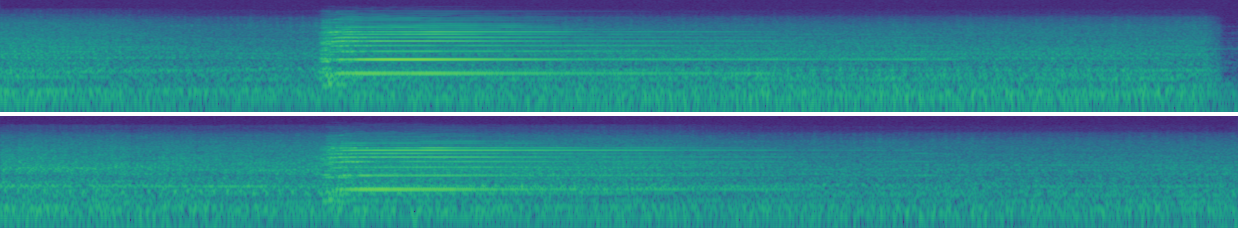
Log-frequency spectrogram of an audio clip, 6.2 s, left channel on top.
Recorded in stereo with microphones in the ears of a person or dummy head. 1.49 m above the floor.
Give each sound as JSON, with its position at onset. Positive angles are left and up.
{"t": 1.6, "sound": "a violin", "side_deg": 45, "distance_m": 4.0}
